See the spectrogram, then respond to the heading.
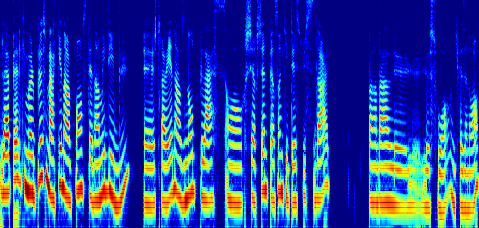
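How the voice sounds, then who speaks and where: On a very clean recording with a silent background and a dry, close sound with no echo, a woman talks at a moderate pace with ordinary pitch variation. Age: 30s. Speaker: podcast host, emergency dispatcher. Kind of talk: casual Q&A monologue.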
